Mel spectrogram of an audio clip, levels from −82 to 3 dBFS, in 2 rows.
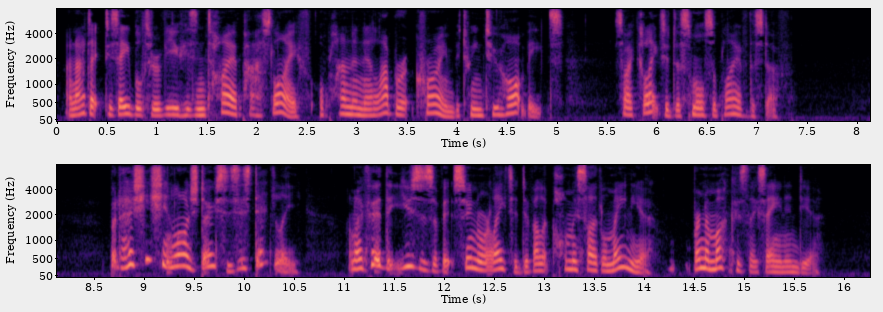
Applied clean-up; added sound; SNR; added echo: none; none; none; none.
